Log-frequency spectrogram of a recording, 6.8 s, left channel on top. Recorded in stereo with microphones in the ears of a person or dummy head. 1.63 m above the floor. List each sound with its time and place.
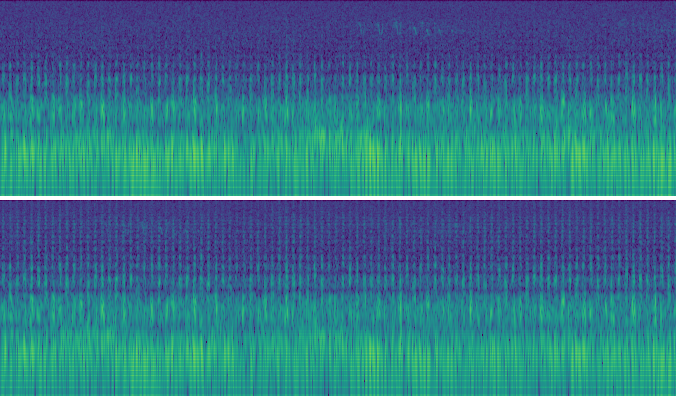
0.0 s a helicopter: 70° right (ahead or behind)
